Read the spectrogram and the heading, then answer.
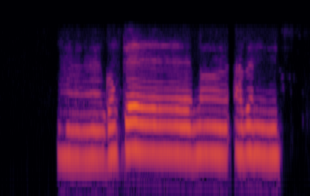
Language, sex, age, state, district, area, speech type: Santali, male, 18-30, West Bengal, Bankura, rural, conversation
